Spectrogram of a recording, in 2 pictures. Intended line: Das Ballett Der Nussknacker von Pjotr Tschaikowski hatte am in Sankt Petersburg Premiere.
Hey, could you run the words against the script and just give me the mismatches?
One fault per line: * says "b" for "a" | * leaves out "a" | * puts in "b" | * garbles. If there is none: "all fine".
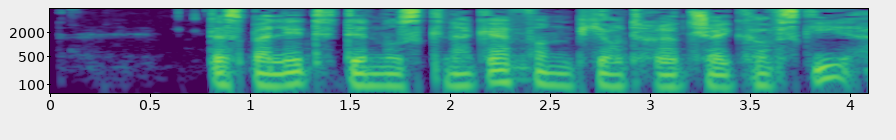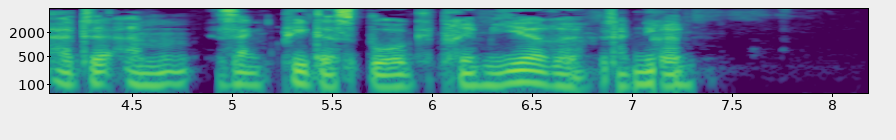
* leaves out "in"
* garbles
